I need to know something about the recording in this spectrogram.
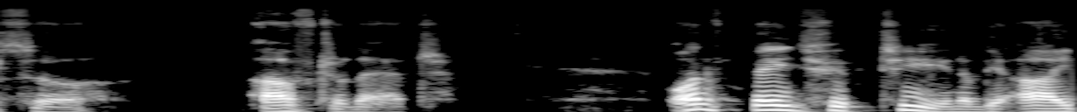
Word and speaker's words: Waugh: The actual broadcast is starting a minute or so after that. On page 15 of the I newspaper, there is a piece by Paul O, that is spelled like Evelyn O, Waugh, Paul O.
